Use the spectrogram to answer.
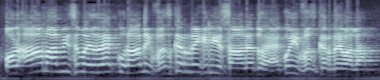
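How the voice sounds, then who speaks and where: A man's voice: extremely high pitch, pushed and bright, poor audio. A man giving an argumentative religious talk, asking sarcastic rhetorical questions and mimicking his opponents. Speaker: religious lecturer.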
